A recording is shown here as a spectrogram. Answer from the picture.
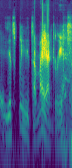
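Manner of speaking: put-on voice, younger sounding and scrappy. Role-player gets back into character and introduces himself: younger, scrappy Amandrius voice. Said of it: "He should be younger and more scrappy sounding".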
